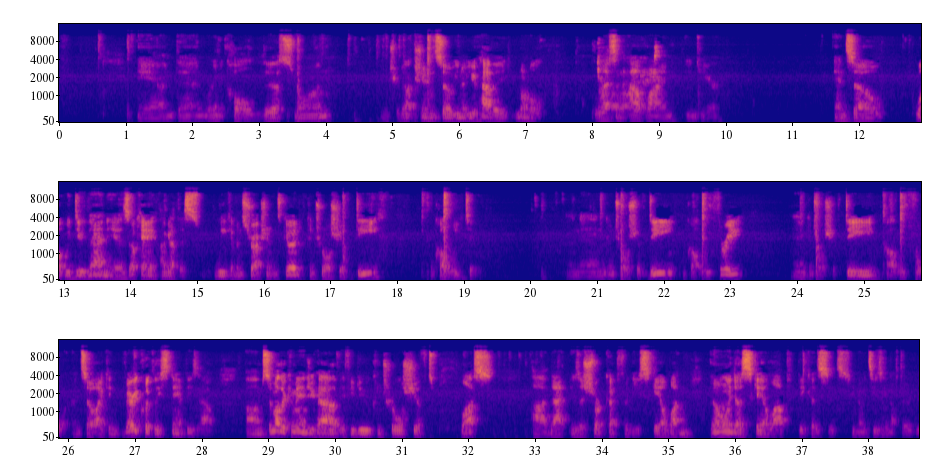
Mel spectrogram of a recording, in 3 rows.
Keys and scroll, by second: 3.4 super+r, 3.9-5.6 typing, 17.0 ctrl+d, 18.2 BackSpace, 18.5 Return, 21.1 shift+d, 22.2 BackSpace, 22.4 Return, 24.1 ctrl+shift+d, 25.1 BackSpace, 31.6 ctrl+shift+=, 32.2 shift+=, 32.7 shift+=.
